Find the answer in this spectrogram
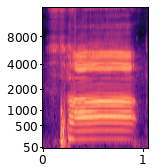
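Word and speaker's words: ثاء: এই হরফটির নাম হলো সা। সা। এই সাটা একটু নরম করে হবে।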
